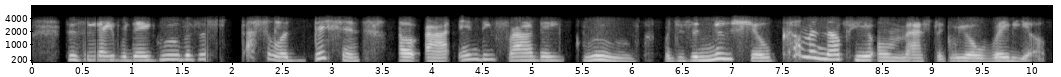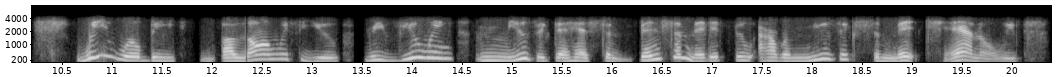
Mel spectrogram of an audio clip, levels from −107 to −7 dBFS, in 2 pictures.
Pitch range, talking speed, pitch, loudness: 170-230 Hz, 125 wpm, 185 Hz, -30 LUFS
